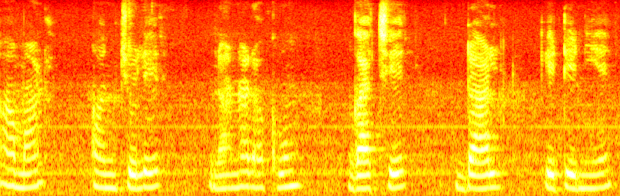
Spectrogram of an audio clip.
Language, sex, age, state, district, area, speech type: Bengali, female, 45-60, West Bengal, Howrah, urban, spontaneous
